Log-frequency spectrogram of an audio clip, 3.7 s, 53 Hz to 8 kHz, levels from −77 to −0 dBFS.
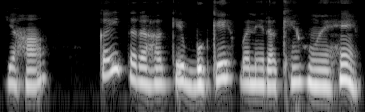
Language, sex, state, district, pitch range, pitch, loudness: Hindi, female, Madhya Pradesh, Bhopal, 185-225 Hz, 195 Hz, -17 LUFS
